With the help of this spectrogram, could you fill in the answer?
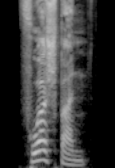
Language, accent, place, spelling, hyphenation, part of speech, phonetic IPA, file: German, Germany, Berlin, Vorspann, Vor‧spann, noun, [ˈfoːɐ̯ˌʃpan], De-Vorspann.ogg
- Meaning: opening credits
